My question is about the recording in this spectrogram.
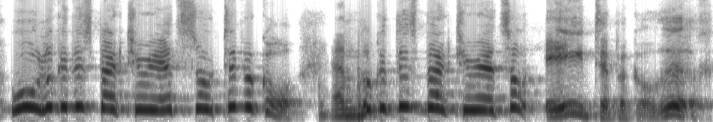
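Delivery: high, loud mocking snob; snooty judgy voice. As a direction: sneer at the bacteria like a snob. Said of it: "Where you're like".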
